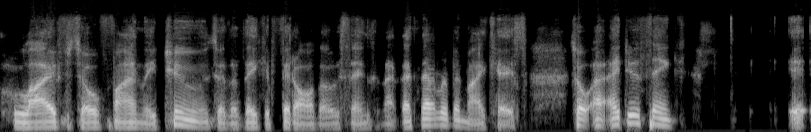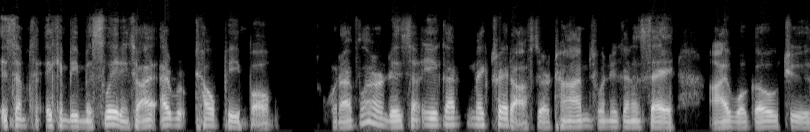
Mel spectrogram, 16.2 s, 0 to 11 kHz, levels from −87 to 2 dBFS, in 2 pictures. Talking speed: 205 wpm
